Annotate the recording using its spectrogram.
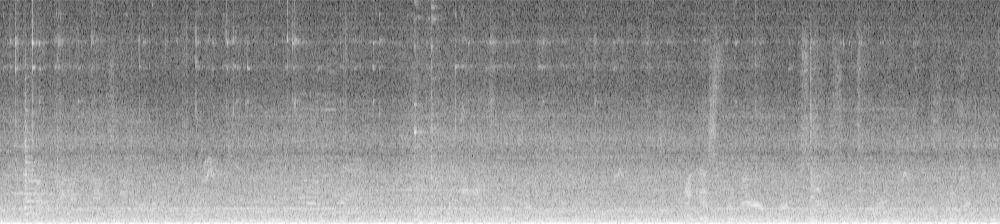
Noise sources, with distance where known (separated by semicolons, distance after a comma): person or small group talking, far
